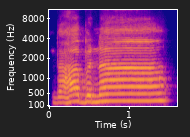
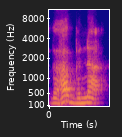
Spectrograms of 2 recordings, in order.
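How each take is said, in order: First: The vowel after the n is drawn out long. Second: The vowel after the n is kept very short. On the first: It gives the word a different meaning. The speaker calls it wrong. "if you say ذهبنا, that changes the meaning" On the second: It means the women went. The speaker calls it right. "keep it very short"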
